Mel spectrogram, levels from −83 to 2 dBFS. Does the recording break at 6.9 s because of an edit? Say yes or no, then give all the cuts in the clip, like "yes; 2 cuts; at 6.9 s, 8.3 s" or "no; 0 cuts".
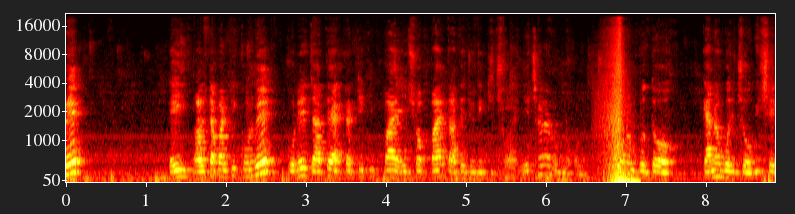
yes; 1 cut; at 6.9 s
